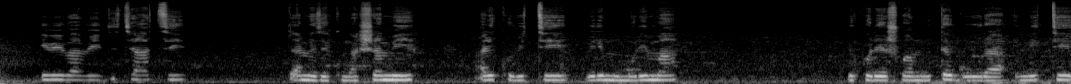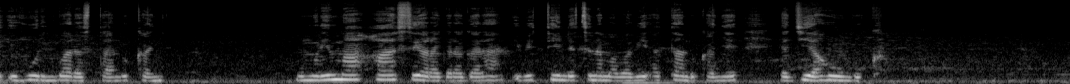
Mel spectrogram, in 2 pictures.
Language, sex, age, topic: Kinyarwanda, male, 18-24, health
